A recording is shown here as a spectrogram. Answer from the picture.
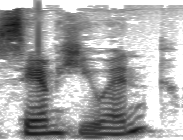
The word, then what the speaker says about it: Samhain: So that is pronounced Samhain. We also have some mentions of word marks. And word is spelled W-Y-R-D, but it's pronounced W-O-R-D.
